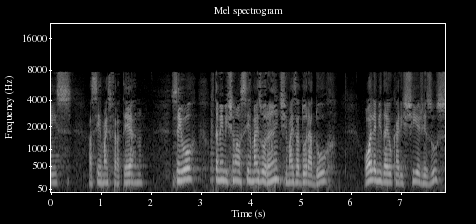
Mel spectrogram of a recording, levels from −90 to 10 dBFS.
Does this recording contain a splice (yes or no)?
yes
